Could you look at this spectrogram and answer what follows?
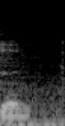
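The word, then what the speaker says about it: Une: Yeah, I think it's Un. Okay. Pronounced Un.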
